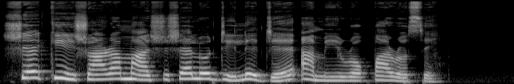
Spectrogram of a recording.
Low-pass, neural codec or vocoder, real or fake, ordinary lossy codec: none; none; real; none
